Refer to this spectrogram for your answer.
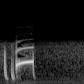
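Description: Two quick static-like chirps lead into a short, steady electronic beep tone from a radio link during a communications check with Houston, loud, then fading to a faint background hiss.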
